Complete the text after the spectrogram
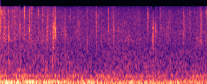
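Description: A campfire crackles and hisses.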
